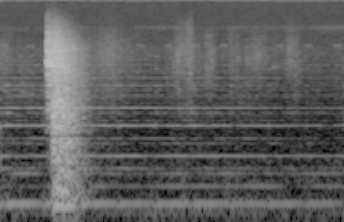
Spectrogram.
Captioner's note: door slams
